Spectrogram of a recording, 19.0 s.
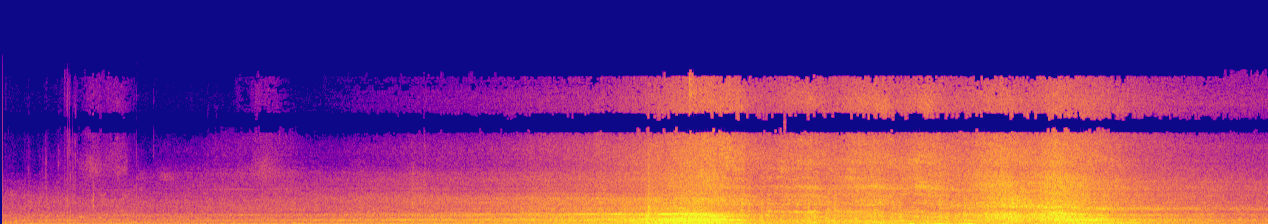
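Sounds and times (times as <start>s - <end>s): wheels clattering on rails: 9.6s - 15.5s.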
